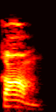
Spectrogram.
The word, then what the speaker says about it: calm: Next, calm. Calm. Do we say column? Column? No. LM are coming together. LM are coming together. L will be silent and sound will be what?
